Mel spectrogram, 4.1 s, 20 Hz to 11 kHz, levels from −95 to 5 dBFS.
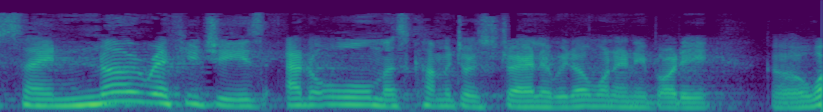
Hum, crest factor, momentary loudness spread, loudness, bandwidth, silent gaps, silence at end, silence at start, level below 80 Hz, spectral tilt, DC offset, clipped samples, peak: none; 20 dB; 8 LU; -32 LUFS; 8 kHz; none; 0 s; 0 s; -70 dBFS; -6.5 dB/octave; under 0.1%; under 0.1%; -12 dBFS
